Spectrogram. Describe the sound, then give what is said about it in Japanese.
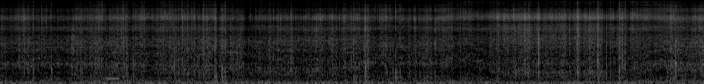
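Steady, fizzing crackle of sparks: a dense stream of tiny pops and sizzles runs continuously for several seconds at a fairly quiet, even level, with no one talking. “これさっきのパチパチのやつですね。”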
